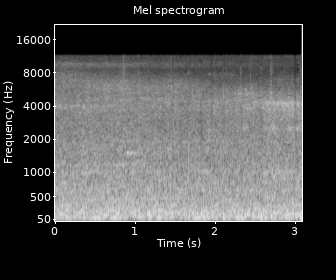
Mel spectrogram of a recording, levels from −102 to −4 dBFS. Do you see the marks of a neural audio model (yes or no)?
no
